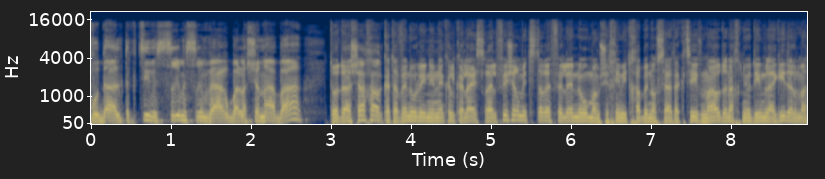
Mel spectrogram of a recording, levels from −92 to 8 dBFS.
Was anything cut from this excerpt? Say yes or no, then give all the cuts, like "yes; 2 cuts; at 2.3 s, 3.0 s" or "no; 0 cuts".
yes; 1 cut; at 2.9 s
